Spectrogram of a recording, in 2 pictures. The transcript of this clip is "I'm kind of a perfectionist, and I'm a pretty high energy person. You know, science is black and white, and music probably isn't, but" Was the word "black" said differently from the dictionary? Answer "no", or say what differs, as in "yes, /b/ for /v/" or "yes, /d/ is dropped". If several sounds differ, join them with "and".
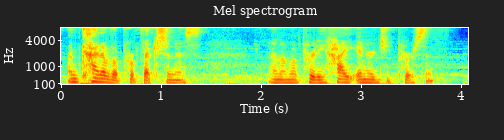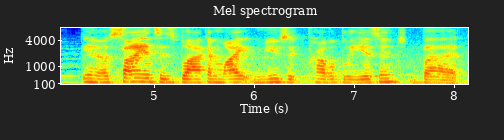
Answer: no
